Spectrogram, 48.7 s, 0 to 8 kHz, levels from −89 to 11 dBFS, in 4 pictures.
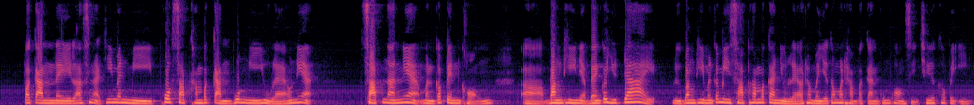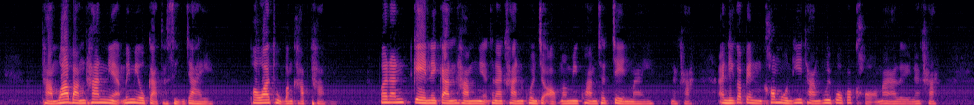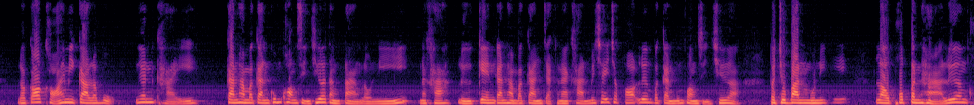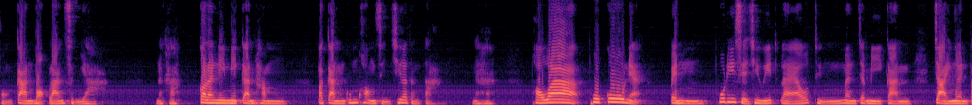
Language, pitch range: Thai, 165-210 Hz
